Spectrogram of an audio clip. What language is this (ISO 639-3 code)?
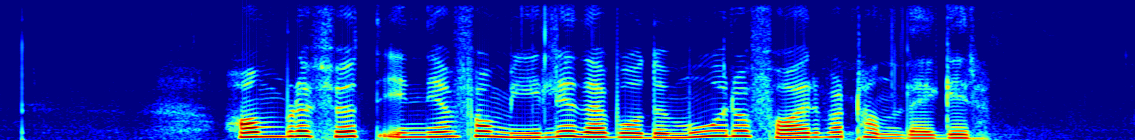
nor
